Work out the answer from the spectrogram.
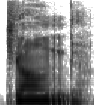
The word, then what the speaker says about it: Young: It was like, actually, this last name is said like Jung.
